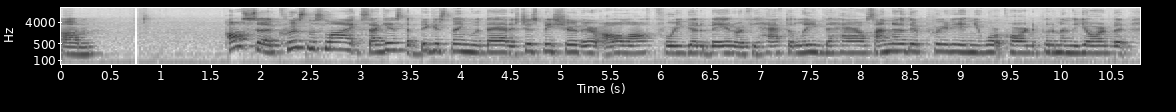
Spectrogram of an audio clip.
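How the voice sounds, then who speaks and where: There is noticeable background noise and audible room echo as a woman talks at a fairly quick pace in a fairly high pitch, with very even loudness and fairly even intonation. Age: 50s. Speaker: county official giving fire safety tips. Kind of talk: local TV talk show interview.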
